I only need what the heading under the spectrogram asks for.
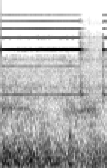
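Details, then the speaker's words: Multimeter continuity beep on a McCulloch Mini Mac chainsaw points ignition, red lead on the unplugged points-to-coil wire and black on the block; a thin steady tone drops out briefly twice. The points are closed. "okay you should hear it beep come on beep this thing's been buggering up a little bit always when you're trying to show something"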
